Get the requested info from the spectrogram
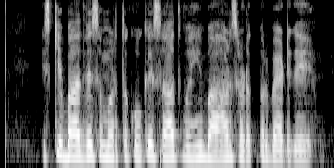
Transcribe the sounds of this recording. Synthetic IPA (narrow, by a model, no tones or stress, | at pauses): ɪskebaːd̪ʋesɐməɾt̪ʰəkõkesaːt̪ʰʋɐɦĩbaːɦəɾsɐɽək̚pɐɾbɛːʈʰɡɐeː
